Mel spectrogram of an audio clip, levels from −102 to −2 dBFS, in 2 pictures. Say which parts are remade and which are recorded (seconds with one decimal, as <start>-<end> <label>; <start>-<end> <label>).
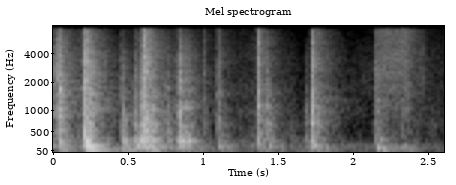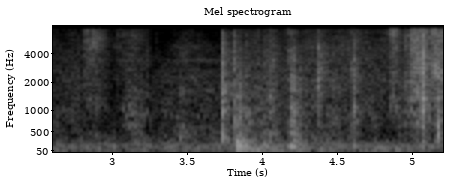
0.0-5.2 recorded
